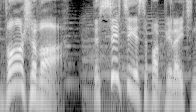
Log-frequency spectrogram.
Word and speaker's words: Warszawa: Poland's capital and largest city is Warsaw, which in Polish is pronounced Warszawa.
